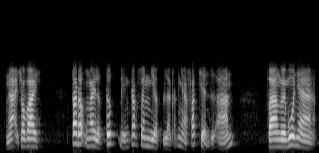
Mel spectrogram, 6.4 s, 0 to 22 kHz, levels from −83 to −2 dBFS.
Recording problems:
phone-call audio; nothing above 3.5 kHz

